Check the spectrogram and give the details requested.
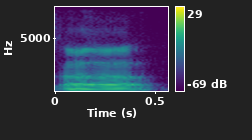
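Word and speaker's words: Adeodatus: His name is Adiodatus. So get the emphasis on the penultimate syllable.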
